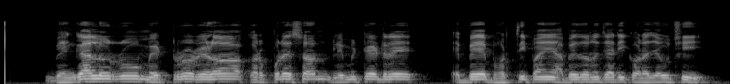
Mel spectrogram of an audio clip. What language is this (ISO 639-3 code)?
ori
